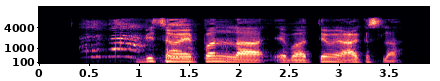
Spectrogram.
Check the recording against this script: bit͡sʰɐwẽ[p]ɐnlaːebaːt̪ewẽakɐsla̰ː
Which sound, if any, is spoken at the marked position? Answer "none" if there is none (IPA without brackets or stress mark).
p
